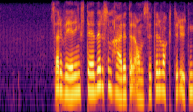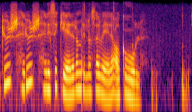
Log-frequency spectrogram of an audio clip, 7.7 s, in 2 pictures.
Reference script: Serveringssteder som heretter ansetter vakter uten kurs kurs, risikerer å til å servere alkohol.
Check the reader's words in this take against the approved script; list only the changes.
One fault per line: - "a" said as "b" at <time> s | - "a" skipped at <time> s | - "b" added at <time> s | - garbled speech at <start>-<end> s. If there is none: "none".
none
